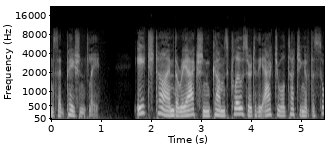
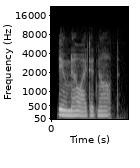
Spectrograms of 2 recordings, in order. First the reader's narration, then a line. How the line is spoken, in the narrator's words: Moiraine said gently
